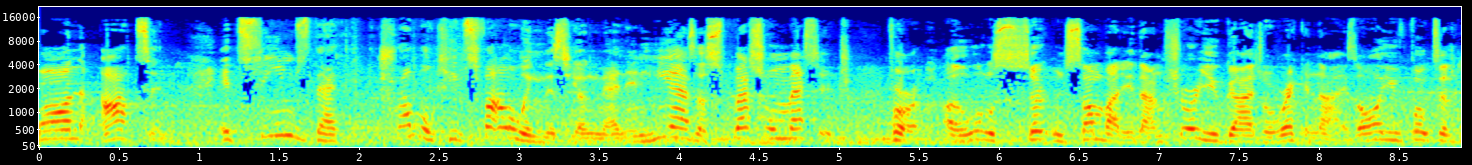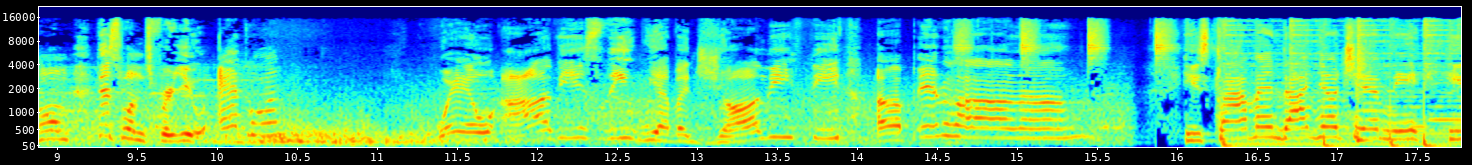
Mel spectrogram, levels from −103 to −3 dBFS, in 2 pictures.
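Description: No technical faults can be heard anywhere in the recording.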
